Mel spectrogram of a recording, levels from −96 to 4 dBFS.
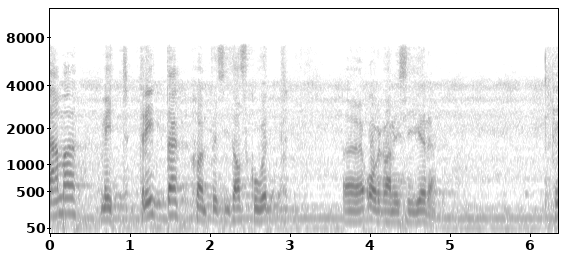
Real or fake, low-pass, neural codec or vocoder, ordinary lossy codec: fake; 7.2 kHz; codec, 16 kHz, 4 kbps, FreqCodec, larger model; AAC, 32 kbps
